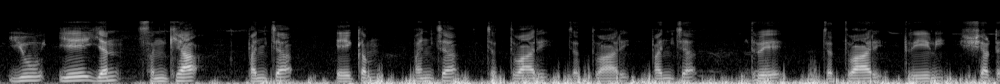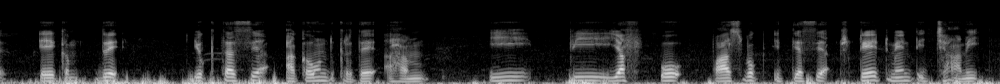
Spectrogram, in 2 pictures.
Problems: constant background noise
